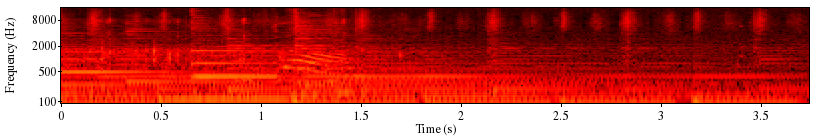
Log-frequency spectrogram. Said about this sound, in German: Ich fahre aber gerne mit dem Pferdewagen. Wir holen Tierfutter und arbeiten damit auf dem Feld.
